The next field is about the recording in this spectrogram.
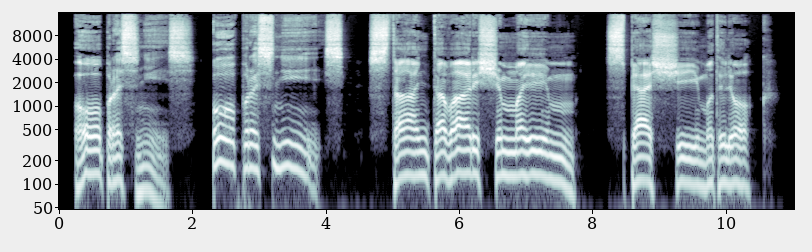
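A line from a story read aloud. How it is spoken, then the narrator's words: Sing-song chant. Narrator (Russian): нараспев, произнес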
